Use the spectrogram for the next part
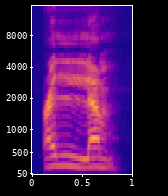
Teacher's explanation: عین کے اوپر زبر، عین کو ہم حلق کے درمیان سے ادا کریں گے، عین کے اوپر زبر، عین کو ہم لام مشدد کے ساتھ ملائیں گے، لام مشدد کو ہم سختی اور جماؤ کے ساتھ ادا کریں گے، بغیر کھینچے پڑھیں گے۔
